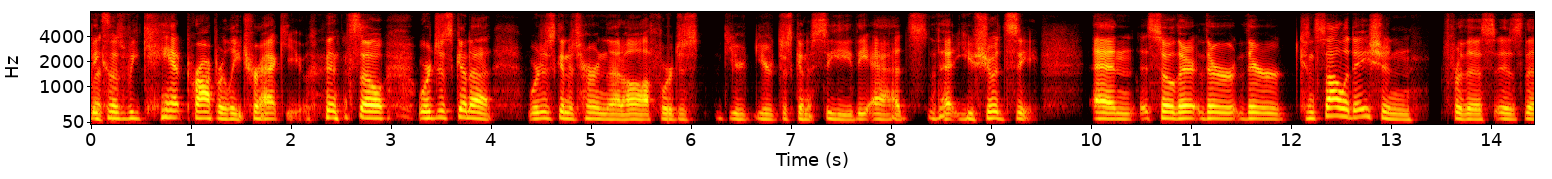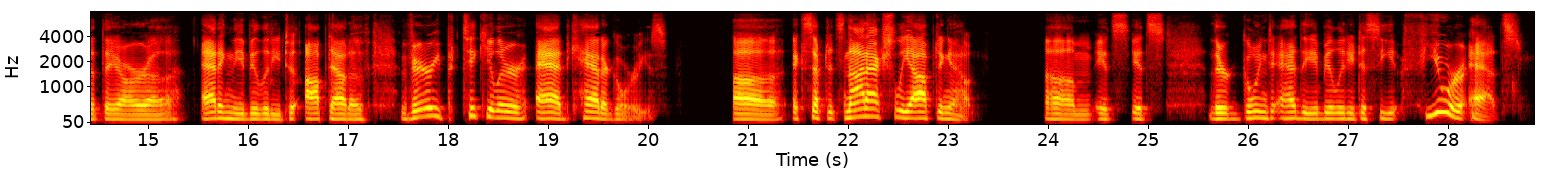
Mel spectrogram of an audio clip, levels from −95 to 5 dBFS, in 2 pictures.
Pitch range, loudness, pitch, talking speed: 140-165 Hz, -22 LUFS, 150 Hz, 150 wpm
